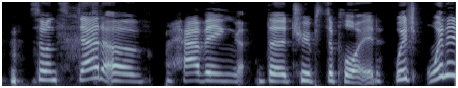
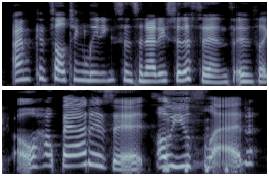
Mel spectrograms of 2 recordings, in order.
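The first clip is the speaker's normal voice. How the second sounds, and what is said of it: Mocking spineless politician character voice. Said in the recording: “Is that a pretty good impression? ... I'm just doing my standard politician doesn't have balls ... That's pretty good. ... Or a spine.”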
